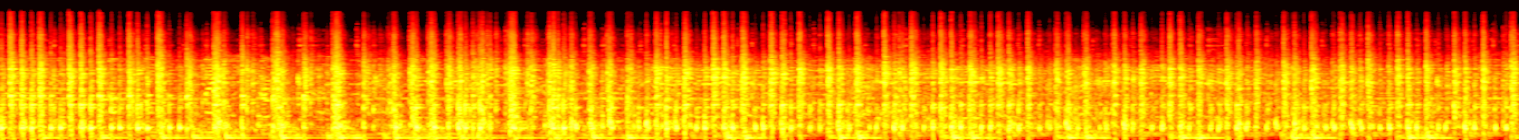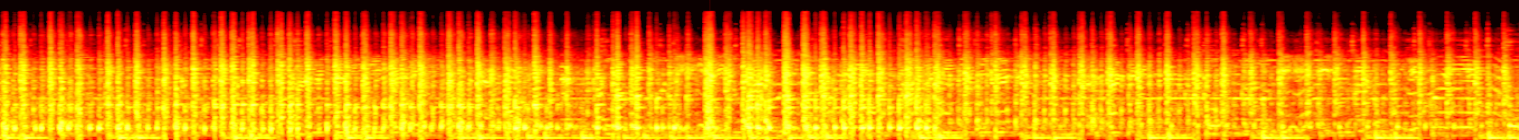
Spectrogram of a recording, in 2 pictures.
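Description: Tamil thappattam folk drum ensemble: thappu (parai) frame drums struck with sticks, played with a large bass drum in a loud, fast, continuous rhythm.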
